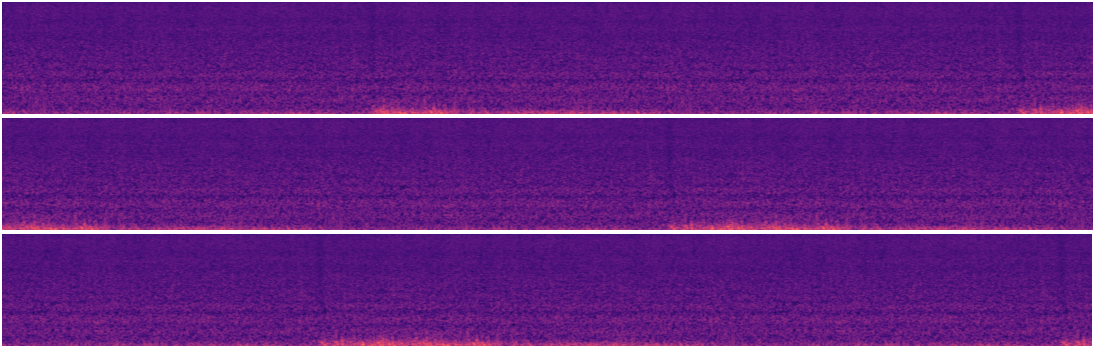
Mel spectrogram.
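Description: Steady rushing of fountain water, broken by four low rumbles about seven seconds apart, each lasting a second or two.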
